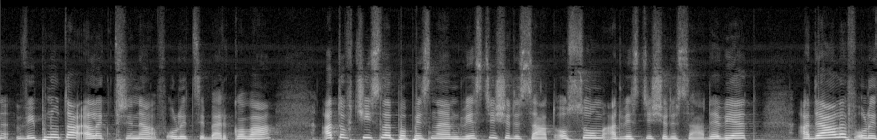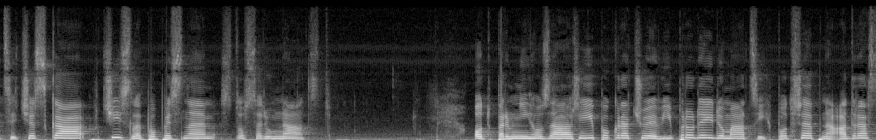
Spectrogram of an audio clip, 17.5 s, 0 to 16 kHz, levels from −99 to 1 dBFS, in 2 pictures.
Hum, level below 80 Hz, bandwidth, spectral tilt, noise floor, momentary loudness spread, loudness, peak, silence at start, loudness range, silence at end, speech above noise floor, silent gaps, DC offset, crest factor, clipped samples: none; -24 dBFS; 13 kHz; -6 dB/octave; -46 dBFS; 7 LU; -18 LUFS; 0 dBFS; 0 s; 4 LU; 0.05 s; 29 dB; none; under 0.1%; 16 dB; under 0.1%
